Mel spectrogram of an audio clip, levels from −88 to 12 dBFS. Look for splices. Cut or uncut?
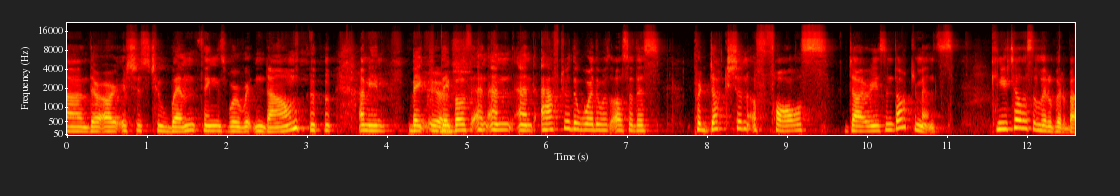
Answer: uncut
